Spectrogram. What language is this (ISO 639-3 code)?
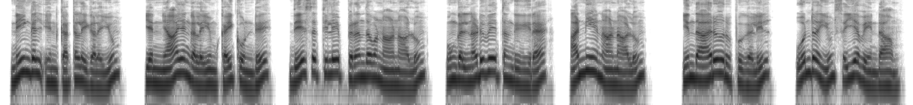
tam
